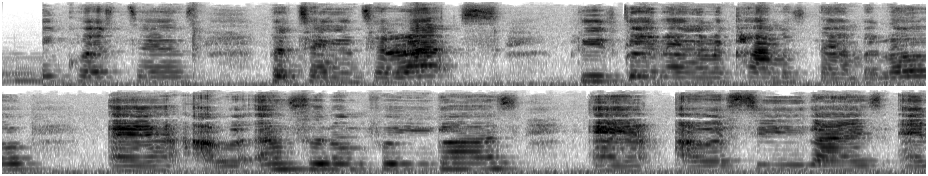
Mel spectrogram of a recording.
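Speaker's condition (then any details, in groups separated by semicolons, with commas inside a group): Cerebral palsy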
